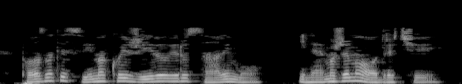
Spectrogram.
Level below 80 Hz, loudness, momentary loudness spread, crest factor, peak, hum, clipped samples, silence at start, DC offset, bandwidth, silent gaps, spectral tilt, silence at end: -44 dBFS; -24 LUFS; 9 LU; 16 dB; -8 dBFS; none; under 0.1%; 0.2 s; under 0.1%; 5.8 kHz; none; -11 dB/octave; 0.2 s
